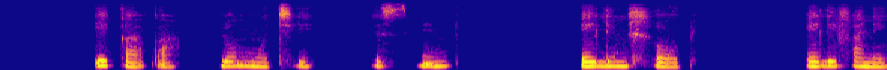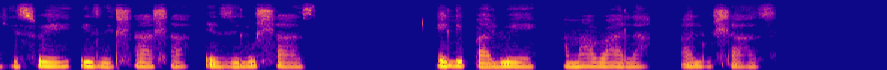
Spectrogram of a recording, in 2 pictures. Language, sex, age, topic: North Ndebele, male, 25-35, health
